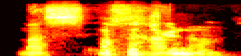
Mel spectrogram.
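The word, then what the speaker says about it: Mastantuono: It's um Matanu. What's his name? Machuno. That's how you say it. Franco Machuno.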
